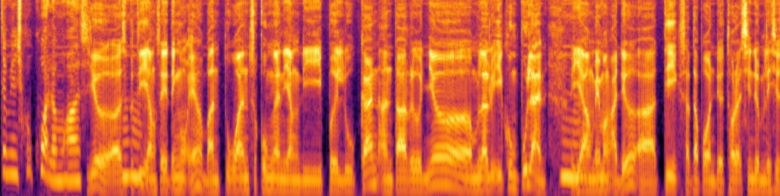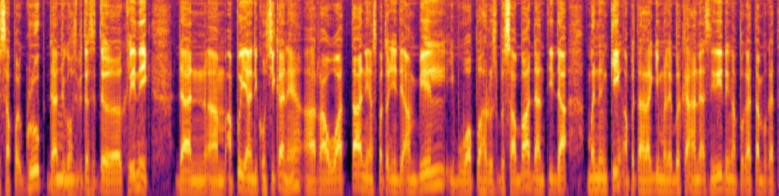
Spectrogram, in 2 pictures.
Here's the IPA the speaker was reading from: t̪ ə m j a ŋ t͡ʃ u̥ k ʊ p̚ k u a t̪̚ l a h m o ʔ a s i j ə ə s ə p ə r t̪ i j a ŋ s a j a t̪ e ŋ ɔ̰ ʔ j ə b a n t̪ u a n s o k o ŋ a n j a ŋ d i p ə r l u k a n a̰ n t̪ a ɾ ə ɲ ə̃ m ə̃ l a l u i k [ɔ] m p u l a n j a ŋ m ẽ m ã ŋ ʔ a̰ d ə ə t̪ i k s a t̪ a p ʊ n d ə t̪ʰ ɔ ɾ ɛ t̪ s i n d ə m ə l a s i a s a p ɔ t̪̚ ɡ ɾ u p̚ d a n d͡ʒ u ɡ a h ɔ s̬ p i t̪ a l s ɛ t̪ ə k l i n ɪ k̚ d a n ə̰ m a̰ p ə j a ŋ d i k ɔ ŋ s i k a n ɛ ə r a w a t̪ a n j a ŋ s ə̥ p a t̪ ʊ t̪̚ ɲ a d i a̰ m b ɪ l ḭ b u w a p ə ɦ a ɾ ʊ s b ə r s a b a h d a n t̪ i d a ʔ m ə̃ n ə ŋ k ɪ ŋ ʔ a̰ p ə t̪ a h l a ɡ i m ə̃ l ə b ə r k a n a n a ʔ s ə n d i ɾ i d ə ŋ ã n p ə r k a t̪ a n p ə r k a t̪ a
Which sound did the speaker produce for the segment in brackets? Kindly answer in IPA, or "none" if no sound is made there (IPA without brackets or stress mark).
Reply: u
